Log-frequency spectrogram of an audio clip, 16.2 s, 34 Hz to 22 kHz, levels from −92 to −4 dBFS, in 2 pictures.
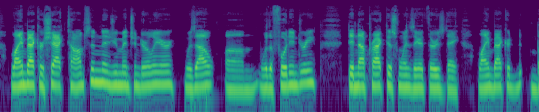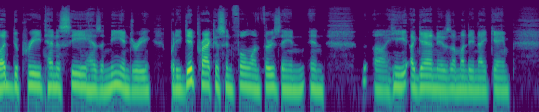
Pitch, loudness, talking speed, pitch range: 145 Hz, -28 LUFS, 165 wpm, 135-160 Hz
